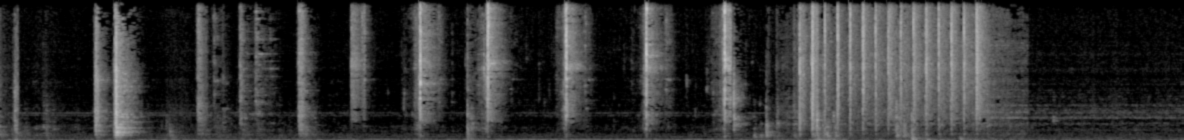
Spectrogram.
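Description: Kitchen scissors snipping sour kimchi in a stainless steel container, a sharp click every half second or so. About eight seconds in, a rapid run of clicks, about ten a second for two seconds, typical of a gas stove's igniter lighting the burner.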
